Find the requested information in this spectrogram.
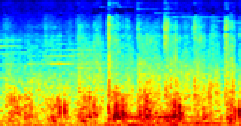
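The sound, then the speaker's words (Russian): Footsteps walking along a street, several soft steps scattered across a steady wash of traffic and outdoor noise, with no talking. “давай пройдемся. Ну, пошли.”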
